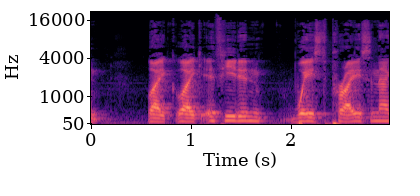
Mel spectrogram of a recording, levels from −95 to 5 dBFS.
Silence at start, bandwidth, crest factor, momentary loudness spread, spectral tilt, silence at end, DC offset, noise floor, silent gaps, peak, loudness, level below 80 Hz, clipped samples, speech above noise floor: 0 s; 17 kHz; 18 dB; 12 LU; -5 dB/octave; 0 s; under 0.1%; -54 dBFS; none; -8 dBFS; -25 LUFS; -42 dBFS; under 0.1%; 29 dB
